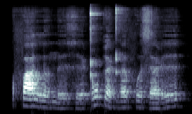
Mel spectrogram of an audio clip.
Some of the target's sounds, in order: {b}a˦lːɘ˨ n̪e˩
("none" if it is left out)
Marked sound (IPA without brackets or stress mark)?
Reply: f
